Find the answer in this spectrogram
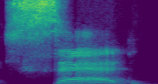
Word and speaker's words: said: So like said. Said sounds like it's S-E-D. It sounds like a CVC word, S-E-D, right? But it isn't. So I'm going to spell it out, S-A-I-D, said.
